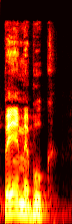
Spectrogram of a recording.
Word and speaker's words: PMBOK: Yo decía el PMBOK. Pero realmente, o sea, no es book, es buck.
